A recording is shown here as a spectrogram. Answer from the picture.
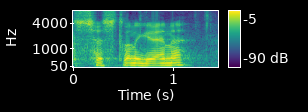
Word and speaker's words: Søstrene Grønne: This is black air drying clay from a Danish company or chain called Søstrene Grønne, as they pronounce it in Denmark, because they all have their mouths full of potatoes when they talk.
